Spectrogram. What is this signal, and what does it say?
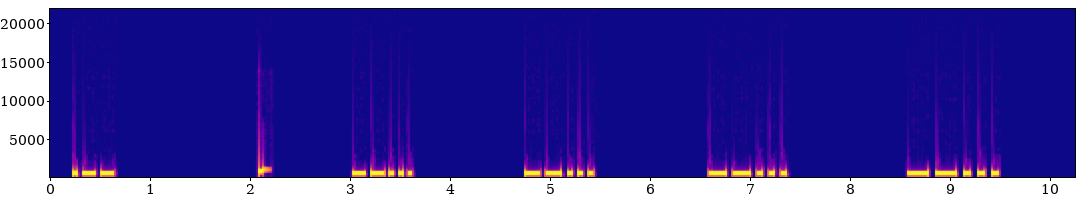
Morse code, heard as a keyed tone, about 23 wpm, spaced as for 7 wpm, 700 Hz. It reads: W 7777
